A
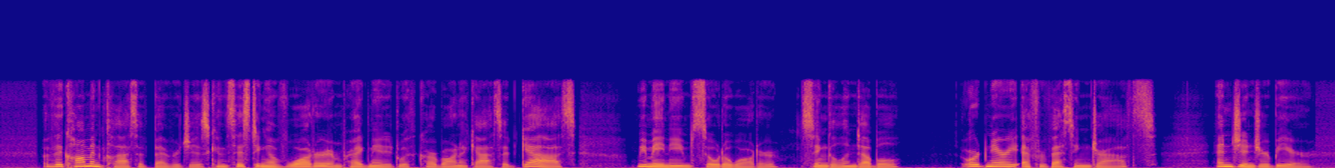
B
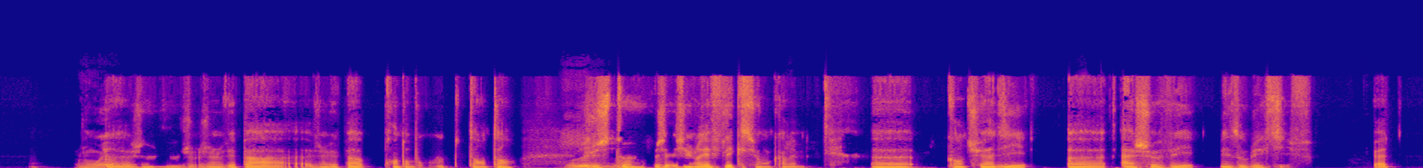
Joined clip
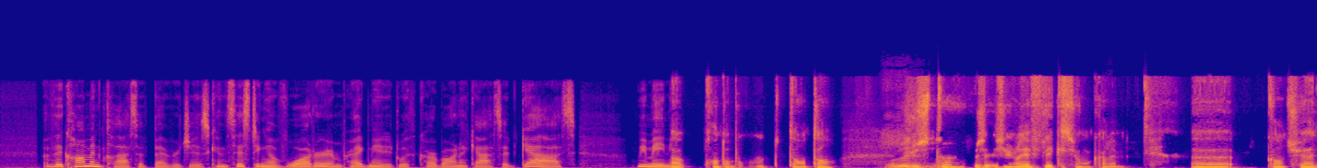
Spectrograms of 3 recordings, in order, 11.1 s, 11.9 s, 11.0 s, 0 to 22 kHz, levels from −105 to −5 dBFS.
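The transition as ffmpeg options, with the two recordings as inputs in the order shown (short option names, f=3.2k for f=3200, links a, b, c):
-filter_complex "[0:a]apad=whole_dur=10.98,atrim=end=10.98,atrim=end=5.592[a];[1:a]atrim=start=2.918:end=8.31[b];[a][b]acrossfade=d=0.004:c1=hsin:c2=hsin"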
